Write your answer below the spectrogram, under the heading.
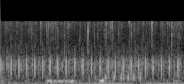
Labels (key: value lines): label: biophony, rattle
recorder: SoundTrap 500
